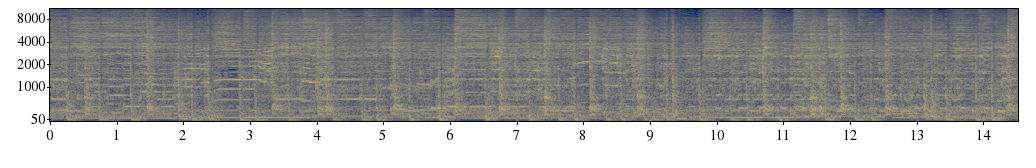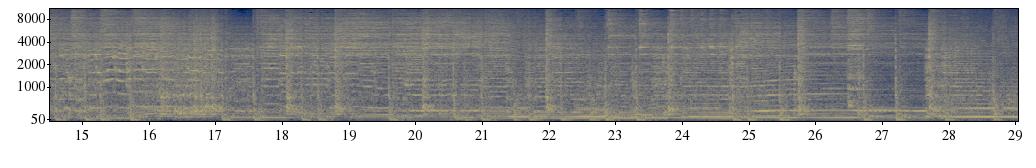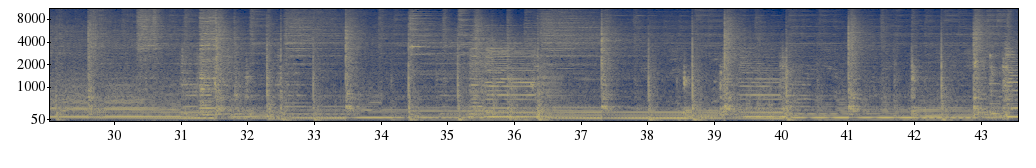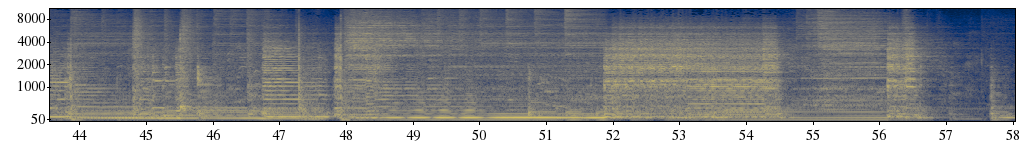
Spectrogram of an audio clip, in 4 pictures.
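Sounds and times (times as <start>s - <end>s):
live hard rock band: 0.0s - 58.0s.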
